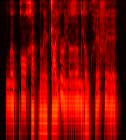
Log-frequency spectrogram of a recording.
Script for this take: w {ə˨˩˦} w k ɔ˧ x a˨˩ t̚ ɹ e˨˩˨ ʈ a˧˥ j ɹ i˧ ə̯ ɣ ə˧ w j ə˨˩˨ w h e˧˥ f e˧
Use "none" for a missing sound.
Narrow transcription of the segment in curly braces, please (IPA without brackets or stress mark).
ə˧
